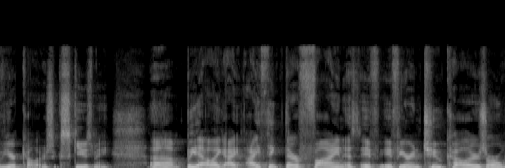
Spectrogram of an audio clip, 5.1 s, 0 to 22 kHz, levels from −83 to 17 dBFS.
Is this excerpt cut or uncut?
uncut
